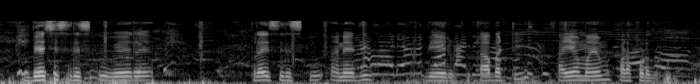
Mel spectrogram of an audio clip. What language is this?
Telugu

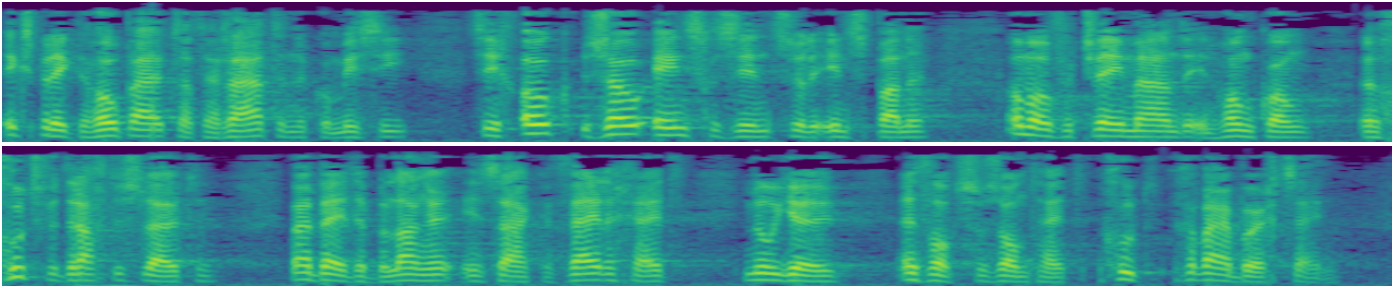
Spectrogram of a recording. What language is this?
Dutch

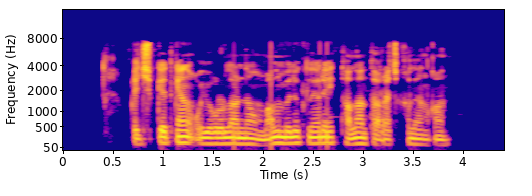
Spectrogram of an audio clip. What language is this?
Uyghur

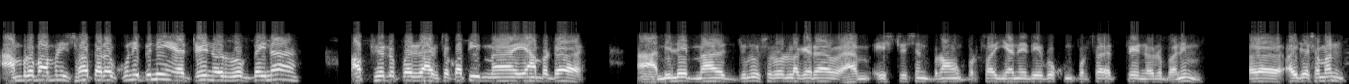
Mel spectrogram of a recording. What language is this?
Nepali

